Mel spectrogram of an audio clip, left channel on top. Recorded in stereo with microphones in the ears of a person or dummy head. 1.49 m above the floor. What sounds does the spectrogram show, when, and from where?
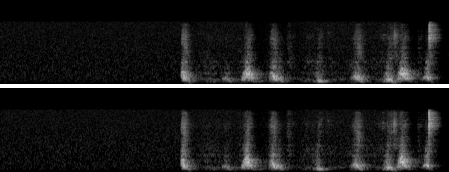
1.8 s a whoosh: 45° right (ahead or behind), 0.9 m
